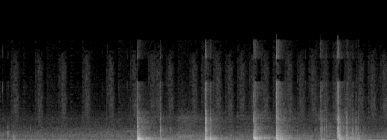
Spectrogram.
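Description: A series of about seven sharp knocks at uneven spacing, starting a few seconds in and ending near the end, each with a short ringing tail.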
